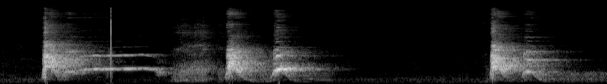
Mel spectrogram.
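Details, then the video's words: Shih Tzu howling: loud yelping onsets that stretch into steady tonal wails, with a sustained mid-pitched note near the start, two shorter bursts in the middle and a final falling howl after a silent gap. "Shih Tzu: howling"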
